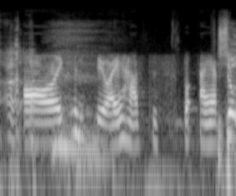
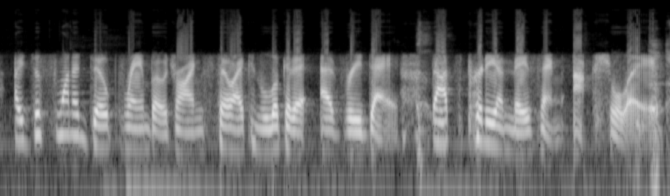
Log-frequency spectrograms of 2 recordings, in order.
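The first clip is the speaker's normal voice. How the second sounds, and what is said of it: Drew Barrymore impression, side-of-mouth talk. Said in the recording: “so I can do the impression ... let me try to do the Drew voice ... Another way you can say Drew Barrymore is you talk out of the side of your mouth”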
